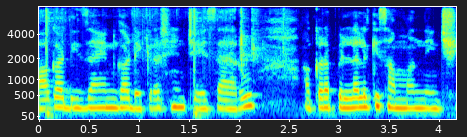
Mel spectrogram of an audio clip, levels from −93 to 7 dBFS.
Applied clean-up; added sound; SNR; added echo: none; Coin (dropping); 16 dB; none.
